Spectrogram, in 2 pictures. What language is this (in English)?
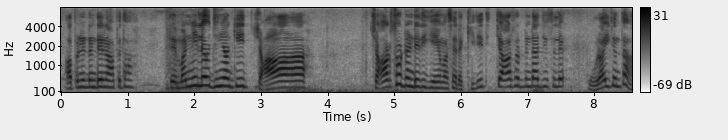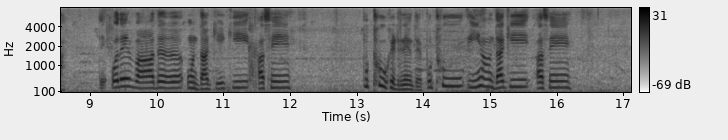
Dogri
